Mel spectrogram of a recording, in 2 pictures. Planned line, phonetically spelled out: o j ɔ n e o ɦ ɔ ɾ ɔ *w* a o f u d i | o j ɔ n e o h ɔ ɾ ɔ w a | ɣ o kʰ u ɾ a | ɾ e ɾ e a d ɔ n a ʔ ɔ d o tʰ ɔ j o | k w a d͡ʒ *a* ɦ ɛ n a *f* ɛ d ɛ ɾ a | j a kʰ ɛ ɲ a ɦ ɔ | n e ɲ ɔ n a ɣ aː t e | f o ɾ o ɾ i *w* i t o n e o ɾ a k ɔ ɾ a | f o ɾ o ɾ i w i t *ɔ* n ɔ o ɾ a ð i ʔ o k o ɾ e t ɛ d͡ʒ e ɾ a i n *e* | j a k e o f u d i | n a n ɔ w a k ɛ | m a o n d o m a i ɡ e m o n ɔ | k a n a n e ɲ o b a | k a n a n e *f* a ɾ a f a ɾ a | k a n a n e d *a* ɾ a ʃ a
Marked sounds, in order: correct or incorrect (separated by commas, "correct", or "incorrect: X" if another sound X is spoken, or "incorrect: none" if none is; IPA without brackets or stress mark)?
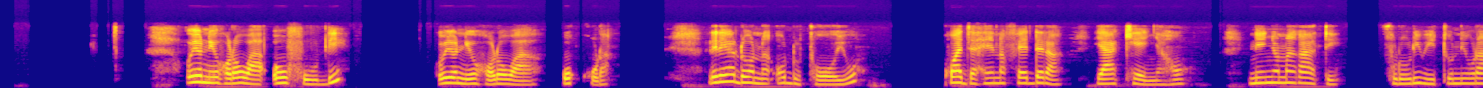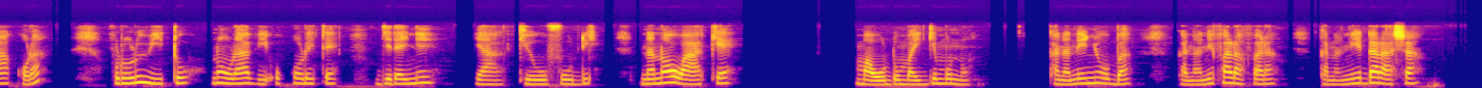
correct, correct, correct, correct, incorrect: o, correct, correct, correct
